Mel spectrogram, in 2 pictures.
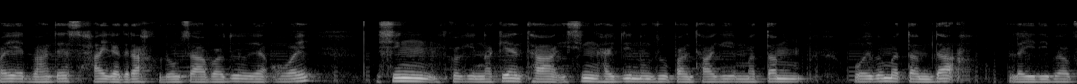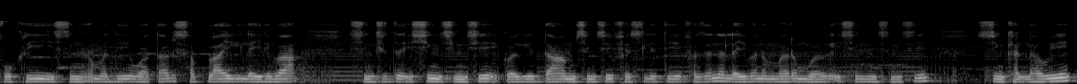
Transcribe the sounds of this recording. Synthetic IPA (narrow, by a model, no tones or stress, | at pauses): pʰajed̚bʱanted͡ʒhajɡadɾakʰudɔŋsabɐdujaʔoj | isiŋkʰojɡinakentʰaisiŋɦajbdinuŋzupantʰaɡimɐtɐm | ojbɐmɐtɐmdɐlɐjɾibɐpʰokʰɾisiŋɐ̰mɐdiwatɐɾsɐplajɡilɐjɾibɐ | siŋsidɐisiŋsiŋsikʰojɡidamsiŋsipʰesilitipʰazanɐlɐjbɐnɐmːɐɾɐmɔɾɡɐḭsiŋsiŋsi | siŋkʰɐt̚lɐwi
